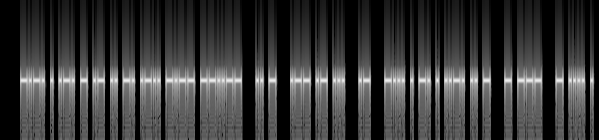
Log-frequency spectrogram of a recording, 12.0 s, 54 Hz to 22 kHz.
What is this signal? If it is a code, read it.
Morse code, heard as a keyed tone, about 28 wpm, 700 Hz. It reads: CERTAINLY, IT WAS A BENEFIT TO THE
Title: Sentences from Top 1000 Words - Review Part 6 - 28wpm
